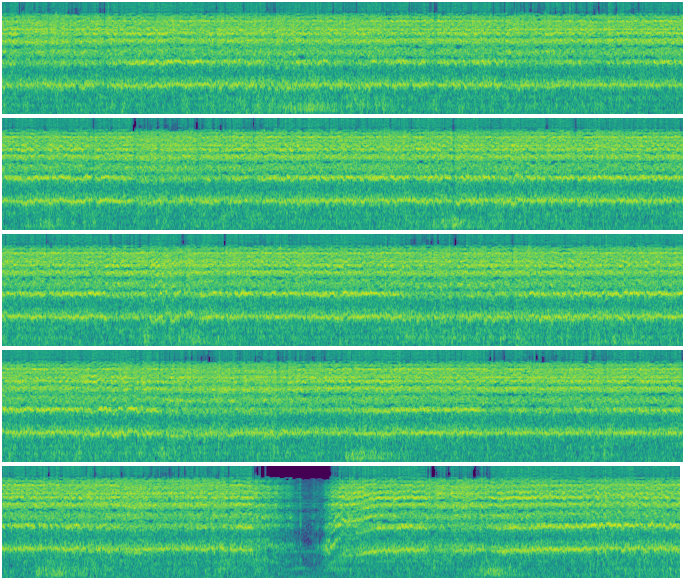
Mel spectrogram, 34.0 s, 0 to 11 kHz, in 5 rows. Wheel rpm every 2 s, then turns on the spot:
220, 230, 230, 230, 230, 230, 230, 230, 230, 220, 230, 220, 230, 230, 210, 140, 220.
none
